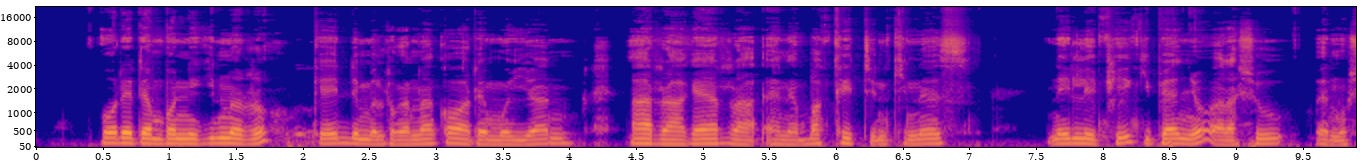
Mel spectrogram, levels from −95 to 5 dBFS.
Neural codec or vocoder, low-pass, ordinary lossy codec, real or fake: none; none; none; real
